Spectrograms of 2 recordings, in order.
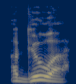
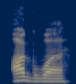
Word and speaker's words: Ogua: The next one is one of our favorites from the new book, and he's it's Agua or Agua, depending on how you've heard it pronounced.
